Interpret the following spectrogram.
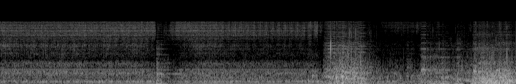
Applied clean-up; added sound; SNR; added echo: neural separator model SepFormer DNS4.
